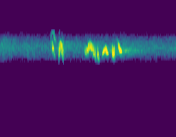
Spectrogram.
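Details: Wild pied wheatear, a rare passage migrant in Japan, giving a brief burst of high, scratchy chirps, a double note followed by a quick run of five or six twittering notes within one second.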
